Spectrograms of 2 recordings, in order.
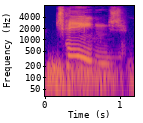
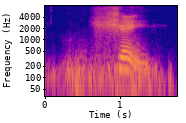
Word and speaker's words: change: But when we pronounce that the CH, it's a punch of air, okay? We say change.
